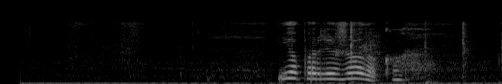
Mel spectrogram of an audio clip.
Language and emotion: Russian, sad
